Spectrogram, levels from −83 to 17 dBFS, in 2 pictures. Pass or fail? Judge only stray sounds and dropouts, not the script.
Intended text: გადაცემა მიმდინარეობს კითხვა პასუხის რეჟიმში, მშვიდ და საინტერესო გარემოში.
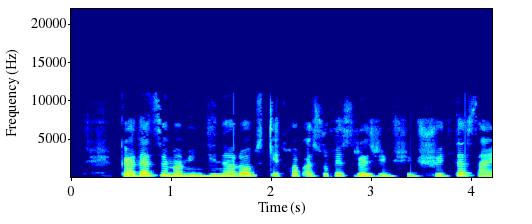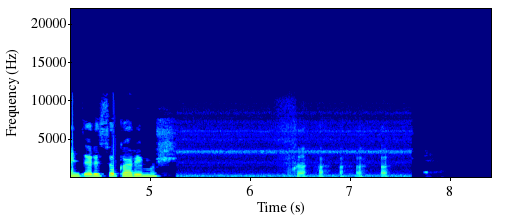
fail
